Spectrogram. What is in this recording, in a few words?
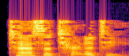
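"taciturnity", British English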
